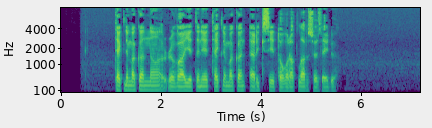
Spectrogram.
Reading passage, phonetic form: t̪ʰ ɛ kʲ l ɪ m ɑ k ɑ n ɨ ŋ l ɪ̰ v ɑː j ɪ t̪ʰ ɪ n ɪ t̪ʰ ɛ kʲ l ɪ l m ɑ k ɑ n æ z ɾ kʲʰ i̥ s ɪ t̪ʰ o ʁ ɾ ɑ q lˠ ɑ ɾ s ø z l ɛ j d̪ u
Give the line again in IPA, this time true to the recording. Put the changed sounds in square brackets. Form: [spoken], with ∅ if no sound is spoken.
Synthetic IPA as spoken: t̪ʰ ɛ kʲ l ɪ m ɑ k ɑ [nː] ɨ ŋ [ɾ] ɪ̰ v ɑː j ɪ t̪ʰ ɪ n ɪ t̪ʰ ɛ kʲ l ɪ [∅] m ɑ k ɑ n æ [∅] ɾ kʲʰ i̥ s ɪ t̪ʰ o ʁ ɾ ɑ q lˠ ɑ ɾ s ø z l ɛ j d̪ u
